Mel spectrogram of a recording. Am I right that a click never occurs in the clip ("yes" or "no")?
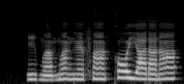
yes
